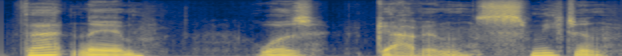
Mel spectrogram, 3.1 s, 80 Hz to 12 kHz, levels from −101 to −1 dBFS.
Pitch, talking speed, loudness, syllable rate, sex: 95 Hz, 95 wpm, -18 LUFS, 3.5 syllables/s, male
